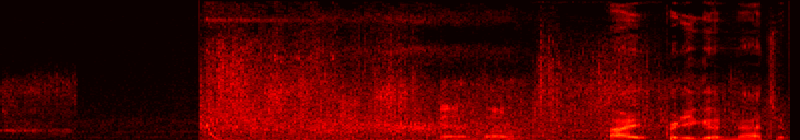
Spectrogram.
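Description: A heavy blast rumbles and crashes.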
